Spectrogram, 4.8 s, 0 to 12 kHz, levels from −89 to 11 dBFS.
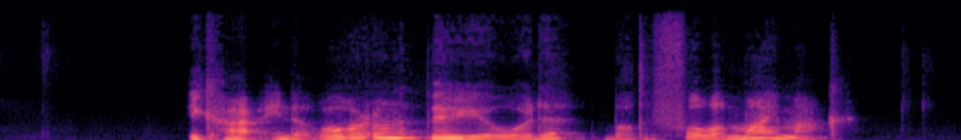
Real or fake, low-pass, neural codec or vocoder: fake; 10.8 kHz; codec, 16 kHz in and 24 kHz out, 0.9 kbps, LongCat-Audio-Codec, fine tuned four codebook decoder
